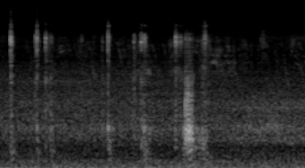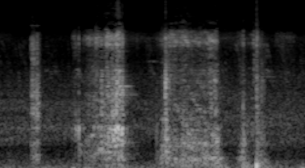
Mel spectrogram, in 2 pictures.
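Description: A metal locking rod being unscrewed and drawn out of a van's swivel seat base. There are a few light clicks, then scraping rasps about four and five seconds in as the rod slides out, and a knock near the end.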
